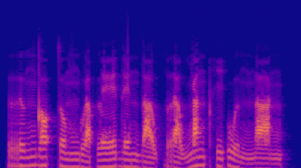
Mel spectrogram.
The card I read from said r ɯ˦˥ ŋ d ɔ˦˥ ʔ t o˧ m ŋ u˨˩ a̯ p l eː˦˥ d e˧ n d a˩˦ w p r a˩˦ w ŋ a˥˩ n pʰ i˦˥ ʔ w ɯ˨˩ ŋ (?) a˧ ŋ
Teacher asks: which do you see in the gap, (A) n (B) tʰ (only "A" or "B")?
A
